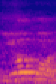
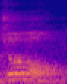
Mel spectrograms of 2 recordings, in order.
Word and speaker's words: Jomo: See the word we have to pronounce as a yomo, not jomo. Okay, in brackets you have been given how to pronounce it.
